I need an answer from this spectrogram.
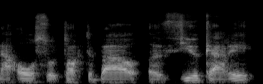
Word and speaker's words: Vieux Carré: Last week I talked about Armagnac, and I also talked about a Vieux Carré, which American people will call Boucaré as a cocktail, but it is Vieux Carré.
